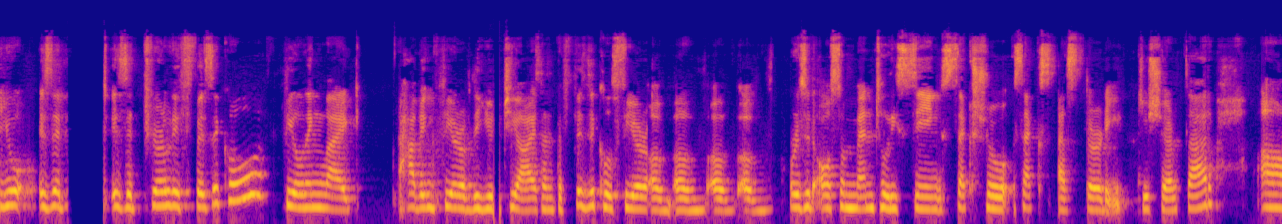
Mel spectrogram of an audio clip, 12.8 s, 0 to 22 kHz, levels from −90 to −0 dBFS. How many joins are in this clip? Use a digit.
3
